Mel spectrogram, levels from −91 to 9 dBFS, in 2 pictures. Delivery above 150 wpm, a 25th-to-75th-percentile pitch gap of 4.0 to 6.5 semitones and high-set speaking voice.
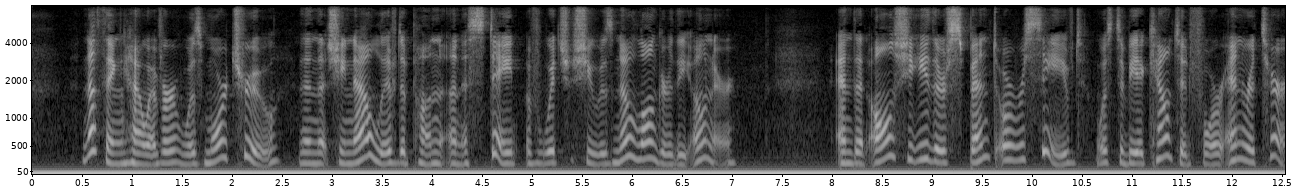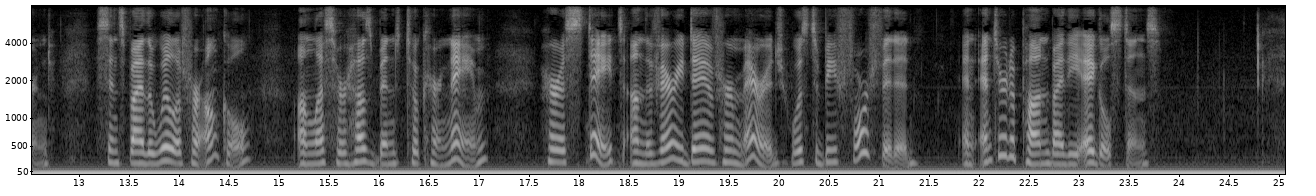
Yes: average, 165 wpm; average, 4.4 semitones; high, 210 Hz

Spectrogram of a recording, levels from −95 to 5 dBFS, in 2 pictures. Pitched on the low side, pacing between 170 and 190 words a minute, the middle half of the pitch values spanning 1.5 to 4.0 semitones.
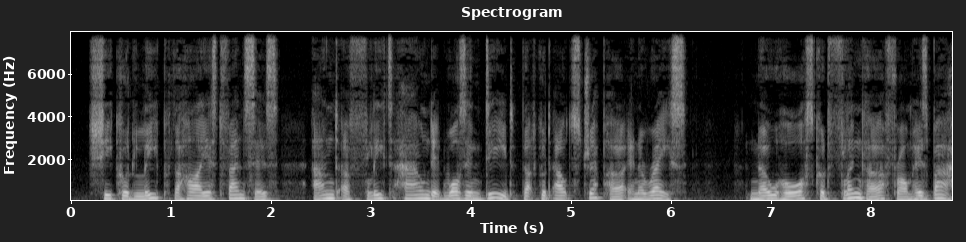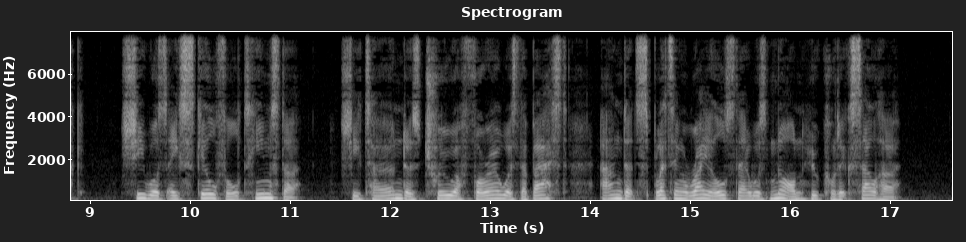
No: medium, 155 Hz; average, 175 wpm; average, 3.1 semitones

